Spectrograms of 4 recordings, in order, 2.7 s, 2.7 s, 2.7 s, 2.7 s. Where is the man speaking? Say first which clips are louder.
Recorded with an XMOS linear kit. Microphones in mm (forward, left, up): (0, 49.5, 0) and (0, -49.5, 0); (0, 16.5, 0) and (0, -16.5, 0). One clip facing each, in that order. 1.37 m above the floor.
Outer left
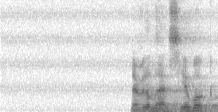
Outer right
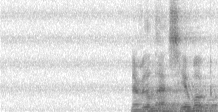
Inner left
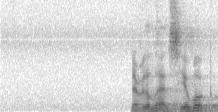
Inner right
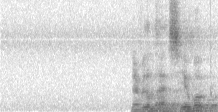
Outer left 4 dB, inner left 5 dB; 45° left (ahead or behind), 1.4 m; by 2.6 s 25° left (ahead or behind), 1.0 m.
